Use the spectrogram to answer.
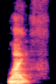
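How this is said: The pitch stays level through the word. "regularly the word is life"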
